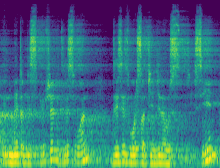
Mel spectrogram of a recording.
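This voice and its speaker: Against noticeable background noise and audible room echo, a man talks at a fairly high pitch. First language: not English. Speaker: blogging tutorial youtuber. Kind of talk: tutorial. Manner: halting, many fillers.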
